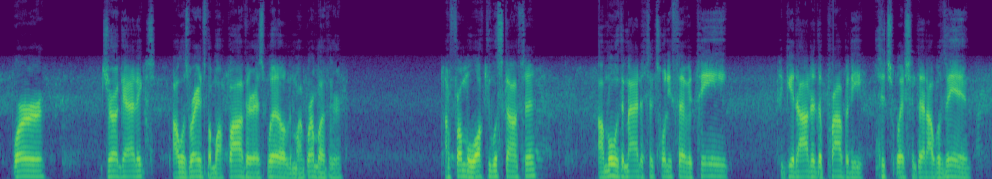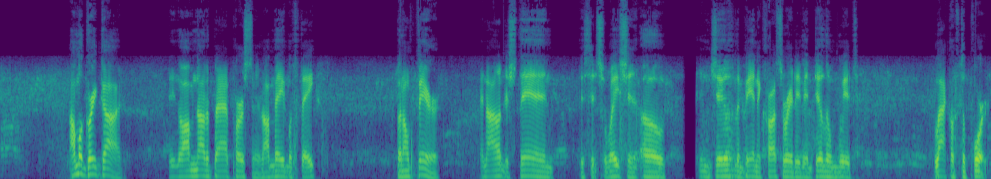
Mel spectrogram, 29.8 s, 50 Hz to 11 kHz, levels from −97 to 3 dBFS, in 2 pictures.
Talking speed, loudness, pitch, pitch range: 135 wpm, -20 LUFS, 100 Hz, 90-105 Hz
